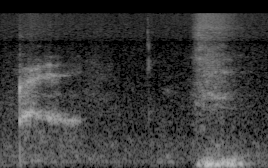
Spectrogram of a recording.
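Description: Mostly quiet, with a man's faint breathy vocal sounds: a soft whispered breath just after the start and a brief quiet low murmur about a second and a half in.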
